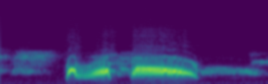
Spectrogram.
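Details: Spotted dove in a fast urging coo style played as a decoy to provoke and lure wild doves: one low two-part phrase, a short wavering note then a longer smooth falling coo, with faint softer coos before and after.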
